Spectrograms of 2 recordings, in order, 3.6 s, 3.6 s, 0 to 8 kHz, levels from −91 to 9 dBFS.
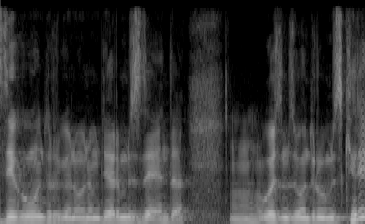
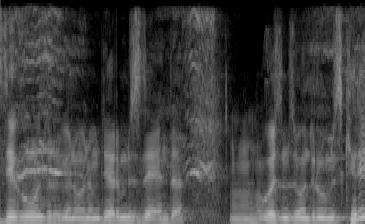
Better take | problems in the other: first | background sound (Livestock, farm animals, working animals); 15 dB below the speech

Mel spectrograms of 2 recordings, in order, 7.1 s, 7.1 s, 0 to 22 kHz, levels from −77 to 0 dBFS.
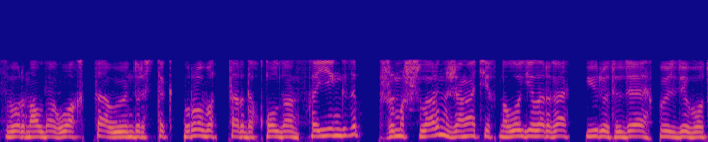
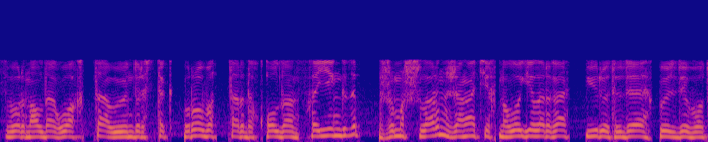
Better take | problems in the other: second | noise reduction (neural mask model DeepFilterNet 3)

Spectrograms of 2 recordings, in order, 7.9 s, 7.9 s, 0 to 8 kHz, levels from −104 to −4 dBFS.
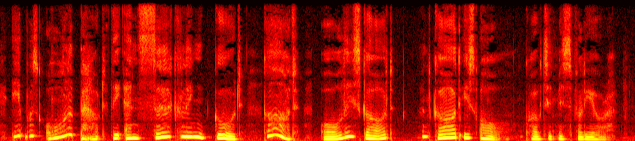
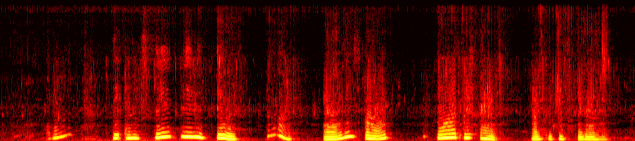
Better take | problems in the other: first | noise reduction (neural mask model DeepFilterNet 3)

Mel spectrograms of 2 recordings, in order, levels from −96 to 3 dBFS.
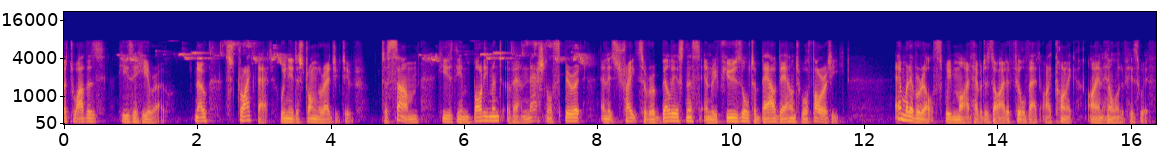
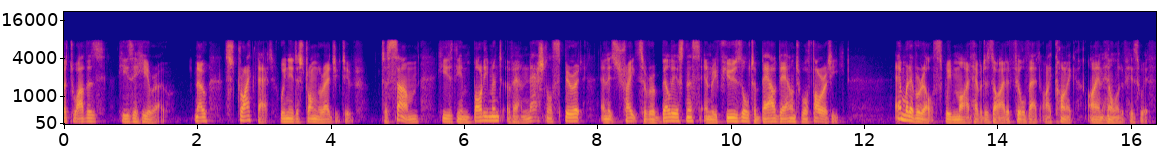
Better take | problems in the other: second | background sound (Chirp, tweet); 15 dB below the speech

